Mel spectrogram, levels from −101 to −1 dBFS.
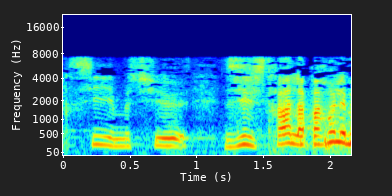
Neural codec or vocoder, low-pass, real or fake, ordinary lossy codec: none; 7.2 kHz; real; none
